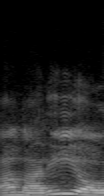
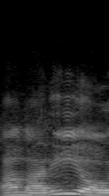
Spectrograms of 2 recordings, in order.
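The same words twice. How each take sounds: First: The word is pronounced with Spanish sounds. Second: The word is pronounced with Spanish sounds.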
